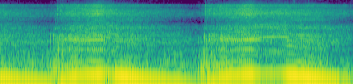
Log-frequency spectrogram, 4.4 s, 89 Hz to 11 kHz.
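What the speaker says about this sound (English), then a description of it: "Can you rev up the BMW, please?" A BMW M5 CS engine is revved twice in close succession, each blip rising quickly to a soft rev limiter and holding, loud and close with no talking.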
